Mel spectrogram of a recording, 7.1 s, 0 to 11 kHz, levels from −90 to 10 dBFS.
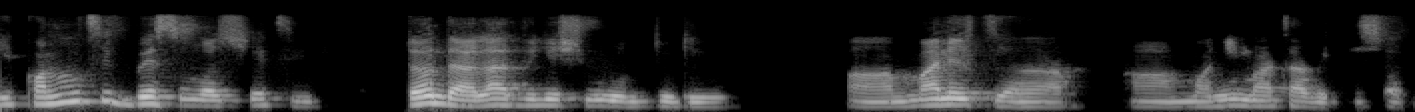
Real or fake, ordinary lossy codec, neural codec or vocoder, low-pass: fake; MP3, 96 kbps; codec, 16 kHz, 1 kbps, X-Codec, HuBERT features, trained on general audio; 7.2 kHz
